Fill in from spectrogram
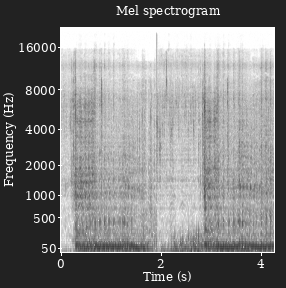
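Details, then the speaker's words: Two-stroke carbureted boat outboard on flush hose after corroded ring terminals were replaced, primed and choked: cranks, catches after a brief stumble, then settles into a steady low burble; starts and runs normally. "Hey! Hey! She lives! She lives! Fuck yeah. All right. Now we're fucking talking. Now we're back in business, baby."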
